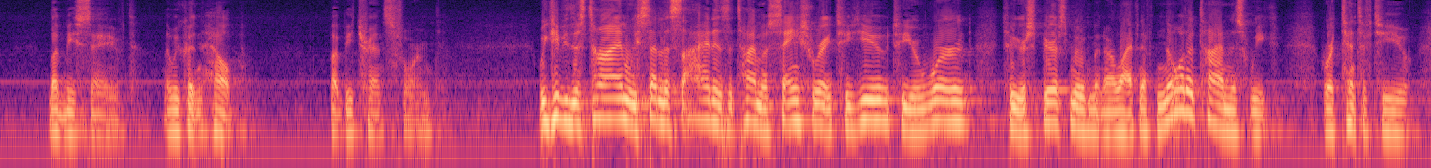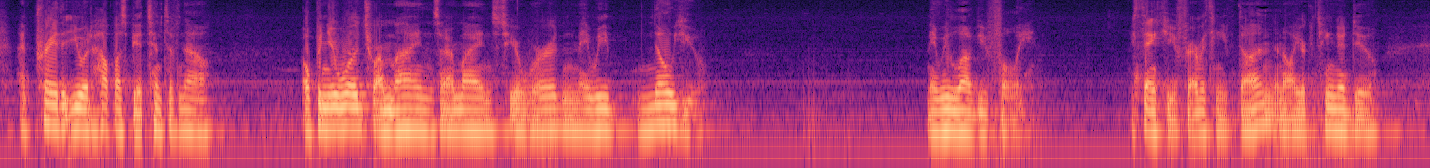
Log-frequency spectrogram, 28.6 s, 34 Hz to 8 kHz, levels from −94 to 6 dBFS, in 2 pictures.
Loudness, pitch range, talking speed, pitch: -13 LUFS, 105-125 Hz, 195 wpm, 115 Hz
